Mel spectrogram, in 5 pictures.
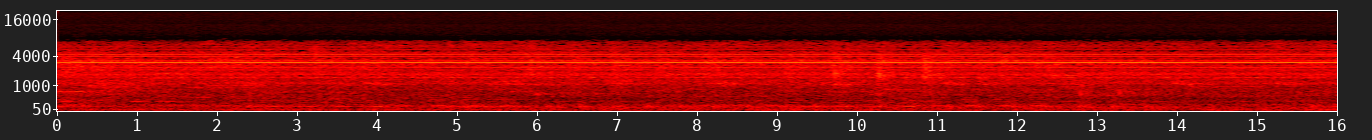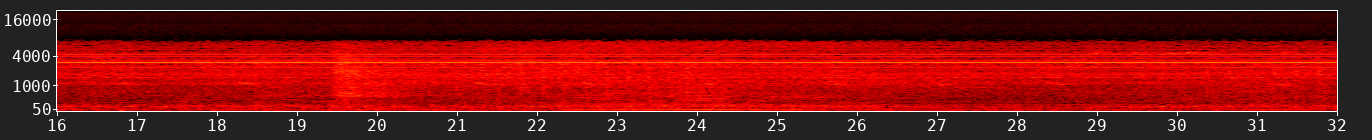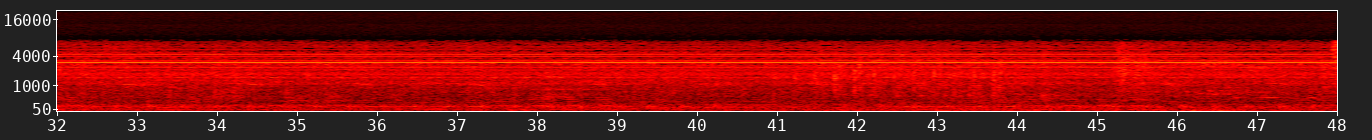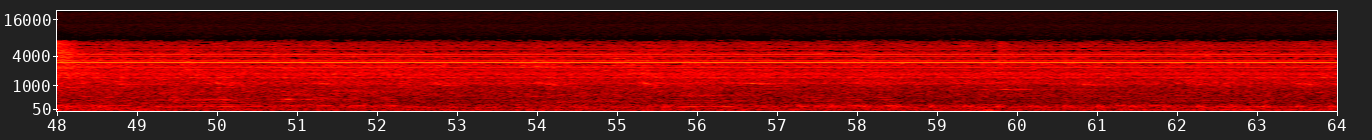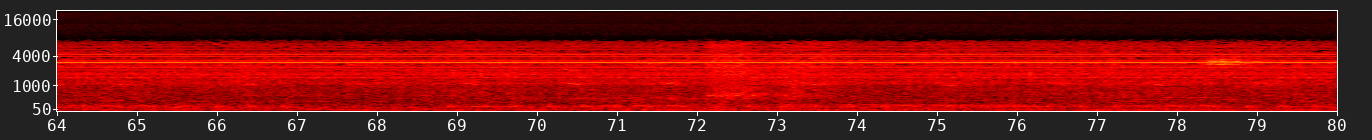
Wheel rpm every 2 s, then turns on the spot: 0, 0, 0, 0, 0, 0, 0, 0, 0, 0, 0, 0, 0, 0, 0, 0, 0, 0, 0, 0, 0, 0, 0, 0, 0, 0, 0, 0, 0, 0, 0, 0, 0, 0, 0, 0, 0, 0, 0, 0.
none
